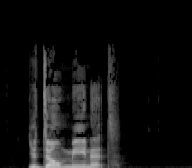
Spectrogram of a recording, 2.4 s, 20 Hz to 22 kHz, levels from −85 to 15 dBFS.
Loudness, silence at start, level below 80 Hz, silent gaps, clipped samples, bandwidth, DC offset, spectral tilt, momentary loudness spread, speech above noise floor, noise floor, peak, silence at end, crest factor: -19 LUFS; 0.35 s; -52 dBFS; none; under 0.1%; 16 kHz; under 0.1%; -5 dB/octave; 14 LU; 56 dB; -75 dBFS; -2 dBFS; 1 s; 22 dB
